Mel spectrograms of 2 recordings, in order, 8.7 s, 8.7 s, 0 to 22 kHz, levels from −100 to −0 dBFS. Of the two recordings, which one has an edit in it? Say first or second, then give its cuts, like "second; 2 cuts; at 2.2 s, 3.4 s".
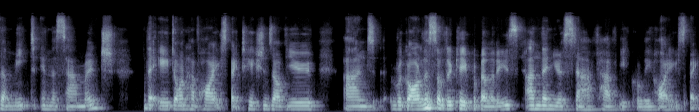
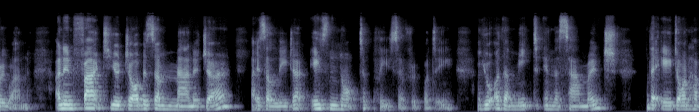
second; 1 cut; at 3.2 s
